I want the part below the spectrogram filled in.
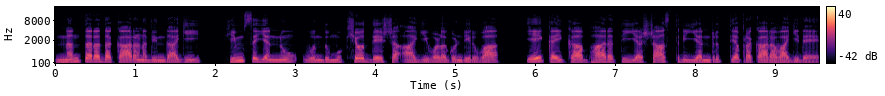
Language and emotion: Kannada, neutral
